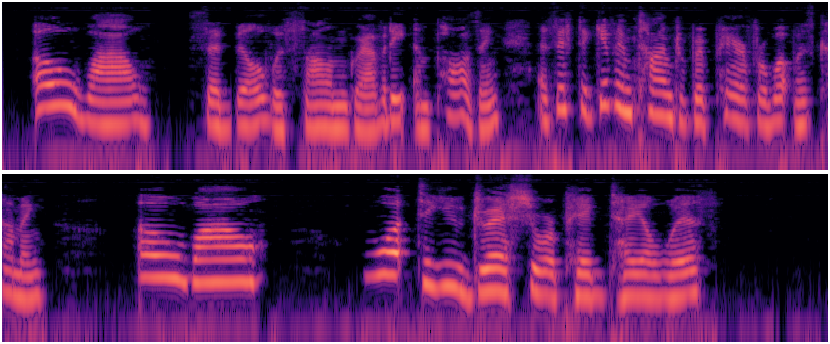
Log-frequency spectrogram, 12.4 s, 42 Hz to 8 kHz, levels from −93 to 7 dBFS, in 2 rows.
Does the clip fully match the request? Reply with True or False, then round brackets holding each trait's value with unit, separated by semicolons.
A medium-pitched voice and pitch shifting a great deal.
False (195 Hz; 7.3 semitones)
